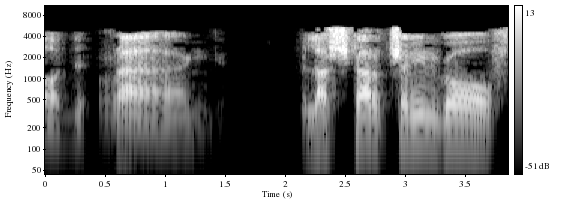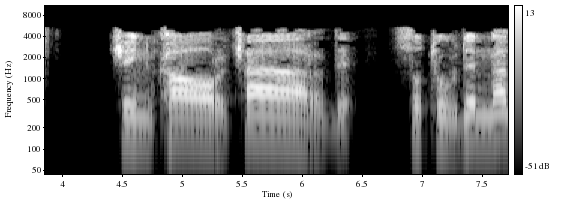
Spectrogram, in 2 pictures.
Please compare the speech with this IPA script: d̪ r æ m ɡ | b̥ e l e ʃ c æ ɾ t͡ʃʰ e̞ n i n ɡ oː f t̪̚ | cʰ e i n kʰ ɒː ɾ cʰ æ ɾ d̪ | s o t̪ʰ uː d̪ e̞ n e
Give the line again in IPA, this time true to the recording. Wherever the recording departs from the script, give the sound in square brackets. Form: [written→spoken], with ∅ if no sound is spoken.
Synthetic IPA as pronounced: d̪ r æ [m→ŋ] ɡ | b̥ e l [e→æ] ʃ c æ ɾ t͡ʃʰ e̞ n i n ɡ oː f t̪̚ | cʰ e i n kʰ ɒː ɾ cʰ æ ɾ d̪ | s o t̪ʰ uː d̪ e̞ n [e→æ]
